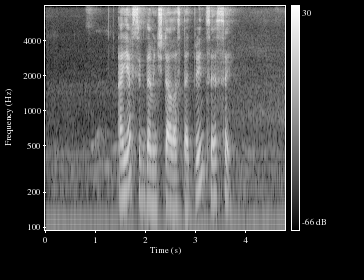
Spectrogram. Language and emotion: Russian, positive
